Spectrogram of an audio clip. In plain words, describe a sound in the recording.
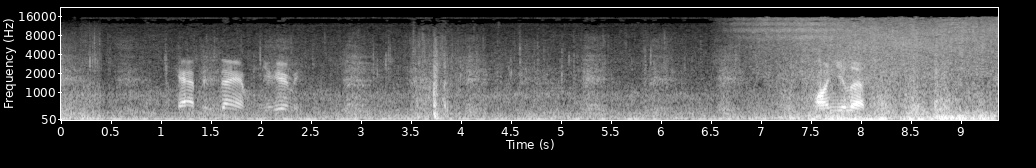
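A man speaks quietly and wearily, close by.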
